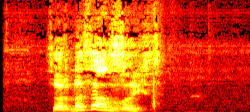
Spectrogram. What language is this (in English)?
Kabyle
